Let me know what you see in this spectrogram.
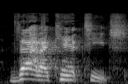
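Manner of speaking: imitated Charleston accent. Retelling what a carriage company owner said, imitating a Charleston accent. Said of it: "that Charleston accent".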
